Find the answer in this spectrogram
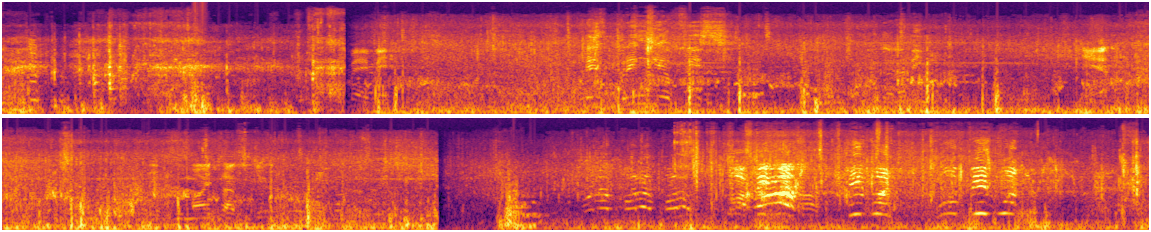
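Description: Wind buffeting a camera microphone on an open boat at sea, an uneven low rumble with scattered knocks and handling bumps. The sound drops out briefly about twelve seconds in.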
